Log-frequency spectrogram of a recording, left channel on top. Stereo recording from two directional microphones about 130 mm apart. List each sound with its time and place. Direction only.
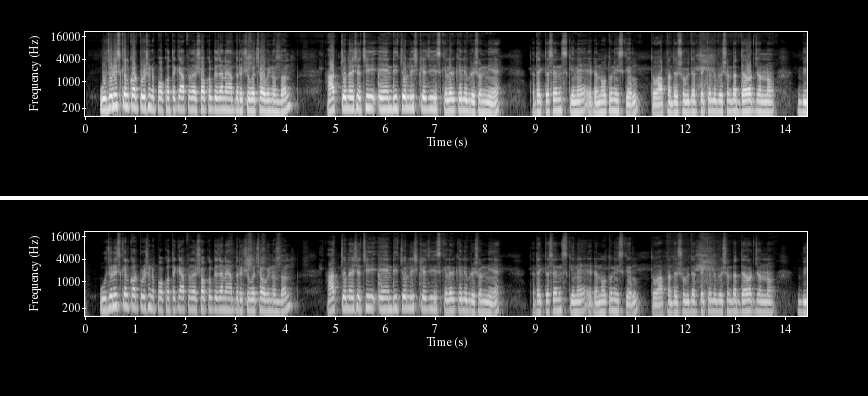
0.3 s speech: 40° left (ahead or behind); by 4.1 s 20° left (ahead or behind)
4.8 s speech: 35° left (ahead or behind)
